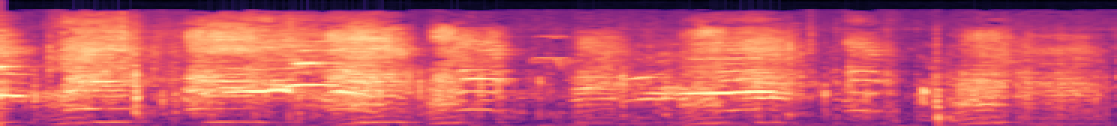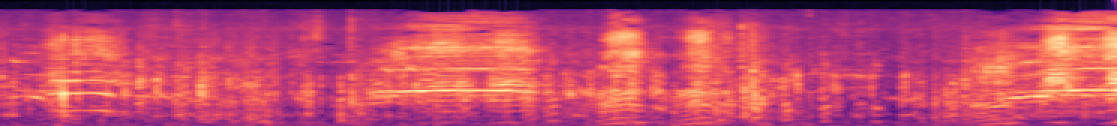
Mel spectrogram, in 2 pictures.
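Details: Pet geese feeding on mango give a long run of hoarse honks in irregular bursts, some notes rising and bending, with quieter gaps between groups.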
